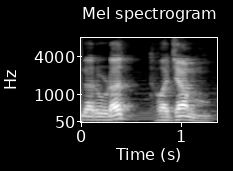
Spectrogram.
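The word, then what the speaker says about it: गरुडध्वजः: उसके बाद है मंगलम गरुड़ध्वजः, और एक है मंगलम गरुड़ध्वजम।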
